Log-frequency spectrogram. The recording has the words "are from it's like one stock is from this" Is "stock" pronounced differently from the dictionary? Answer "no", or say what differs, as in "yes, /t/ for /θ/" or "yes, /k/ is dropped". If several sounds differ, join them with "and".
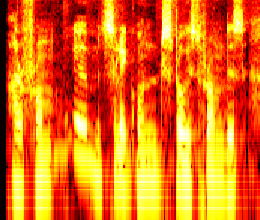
yes, /k/ is dropped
